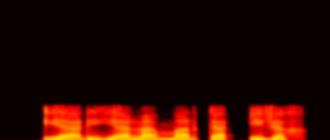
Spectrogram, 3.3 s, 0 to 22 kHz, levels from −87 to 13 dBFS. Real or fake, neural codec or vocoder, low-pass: fake; codec, 16 kHz, 1 kbps, FunCodec, trained on LibriTTS, 50 frames a second; 5.4 kHz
